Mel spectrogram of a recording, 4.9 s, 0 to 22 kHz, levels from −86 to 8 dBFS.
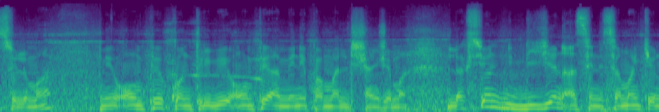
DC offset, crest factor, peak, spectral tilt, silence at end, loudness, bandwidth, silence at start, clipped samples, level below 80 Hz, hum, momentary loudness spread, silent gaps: under 0.1%; 10 dB; -4 dBFS; -5 dB/octave; 0 s; -15 LUFS; 17 kHz; 0 s; under 0.1%; -40 dBFS; none; 4 LU; none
